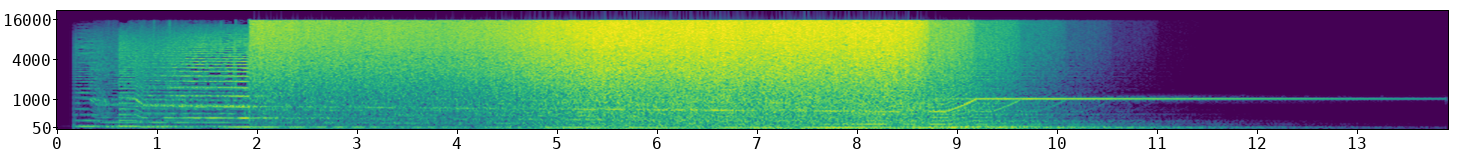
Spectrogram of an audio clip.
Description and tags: A complex sequence of effects.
